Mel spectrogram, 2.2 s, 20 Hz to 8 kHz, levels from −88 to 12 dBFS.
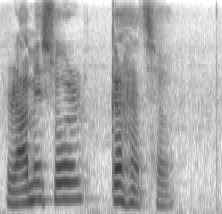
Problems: none marked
